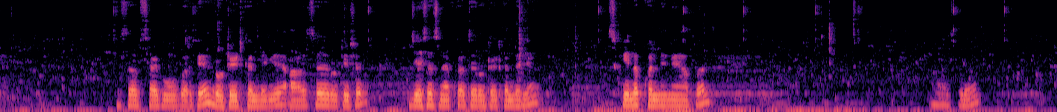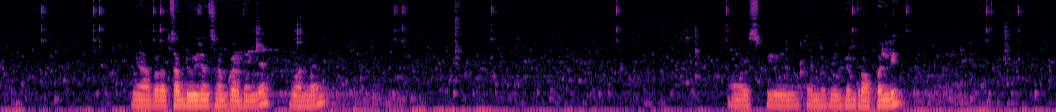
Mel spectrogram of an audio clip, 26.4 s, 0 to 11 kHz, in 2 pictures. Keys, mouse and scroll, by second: 0.8 w, 1.5 click, 2.8 e, 4.7 click, 4.8-5.2 typing, 7.5 click, 8.8 w, 9.3 click, 10.3 r, 10.7 click, 12.2 w, 12.6 click, 16.7 Tab, 18.2 click, 18.9 r, 19.4 click, 21.1-22.4 typing, 22.3 click, 24.3 w, 24.6 click, 25.7 r, 26.0 click.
